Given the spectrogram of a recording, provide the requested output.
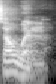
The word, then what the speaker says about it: Samhain: Some people insist it's pronounced Sowen, by the way.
